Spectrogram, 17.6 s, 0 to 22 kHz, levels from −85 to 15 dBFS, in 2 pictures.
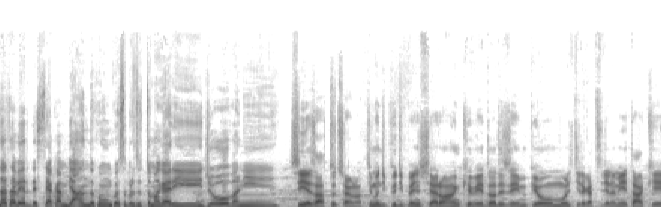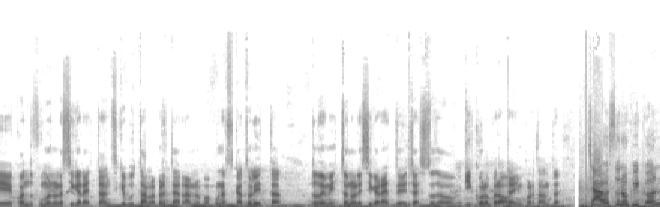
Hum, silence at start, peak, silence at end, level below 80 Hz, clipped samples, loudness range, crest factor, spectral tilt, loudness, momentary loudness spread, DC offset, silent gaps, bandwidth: none; 0 s; -4 dBFS; 0 s; -42 dBFS; under 0.1%; 3 LU; 18 dB; -5 dB/octave; -21 LUFS; 7 LU; under 0.1%; none; 17.5 kHz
